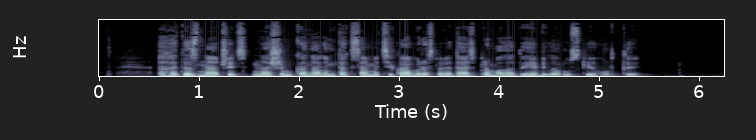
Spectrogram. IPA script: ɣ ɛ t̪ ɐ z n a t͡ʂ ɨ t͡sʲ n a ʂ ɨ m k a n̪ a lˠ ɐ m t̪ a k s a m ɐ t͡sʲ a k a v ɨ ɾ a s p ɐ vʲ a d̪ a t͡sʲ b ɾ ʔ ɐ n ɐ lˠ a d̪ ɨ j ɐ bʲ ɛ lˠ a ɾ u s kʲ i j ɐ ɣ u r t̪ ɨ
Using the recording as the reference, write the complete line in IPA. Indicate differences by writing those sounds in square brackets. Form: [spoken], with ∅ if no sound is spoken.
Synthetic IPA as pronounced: ɣ ɛ t̪ ɐ z n a t͡ʂ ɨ t͡sʲ n a ʂ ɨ m k a n̪ a lˠ ɐ m t̪ a k s a m ɐ t͡sʲ [i] k a v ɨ ɾ [ɐ] s p ɐ vʲ a d̪ a t͡sʲ [p] ɾ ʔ ɐ [m] ɐ lˠ a d̪ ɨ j ɐ bʲ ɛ lˠ a ɾ u s kʲ i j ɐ ɣ u r t̪ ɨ

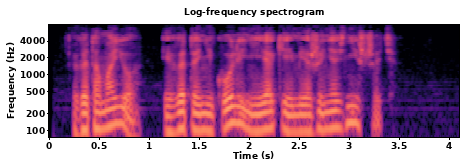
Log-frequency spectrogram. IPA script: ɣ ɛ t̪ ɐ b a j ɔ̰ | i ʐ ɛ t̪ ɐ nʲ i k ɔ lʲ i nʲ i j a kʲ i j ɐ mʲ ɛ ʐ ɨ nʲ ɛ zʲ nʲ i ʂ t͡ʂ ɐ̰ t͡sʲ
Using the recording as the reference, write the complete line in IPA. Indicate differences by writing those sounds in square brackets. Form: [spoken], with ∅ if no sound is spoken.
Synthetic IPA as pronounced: ɣ ɛ t̪ ɐ [m] a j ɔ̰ | i [ɣ] ɛ t̪ ɐ nʲ i k ɔ lʲ i nʲ i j a kʲ i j ɐ mʲ ɛ ʐ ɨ nʲ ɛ zʲ nʲ i ʂ t͡ʂ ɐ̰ t͡sʲ

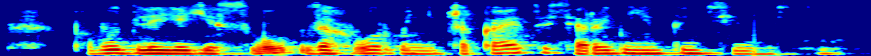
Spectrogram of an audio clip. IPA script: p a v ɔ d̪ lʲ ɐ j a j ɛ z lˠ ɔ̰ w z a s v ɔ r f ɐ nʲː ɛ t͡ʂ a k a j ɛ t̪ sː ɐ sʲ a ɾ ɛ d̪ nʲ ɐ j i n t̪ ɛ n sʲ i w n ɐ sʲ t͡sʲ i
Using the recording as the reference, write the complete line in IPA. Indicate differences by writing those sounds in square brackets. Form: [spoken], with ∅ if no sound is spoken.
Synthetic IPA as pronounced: p a v ɔ d̪ lʲ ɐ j a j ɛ [s] lˠ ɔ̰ w z a [x] v ɔ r [v] ɐ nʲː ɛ t͡ʂ a k a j ɛ t̪ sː ɐ sʲ a ɾ ɛ d̪ nʲ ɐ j i n t̪ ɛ n sʲ i w n ɐ sʲ t͡sʲ i

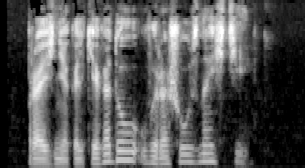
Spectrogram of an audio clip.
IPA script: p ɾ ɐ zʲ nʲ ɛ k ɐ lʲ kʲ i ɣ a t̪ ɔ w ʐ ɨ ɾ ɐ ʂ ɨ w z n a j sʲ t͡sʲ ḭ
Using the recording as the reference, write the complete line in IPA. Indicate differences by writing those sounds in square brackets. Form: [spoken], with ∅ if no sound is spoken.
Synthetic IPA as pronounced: p ɾ ɐ zʲ nʲ ɛ k ɐ lʲ kʲ i ɣ a [d̪] ɔ w [v] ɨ ɾ ɐ ʂ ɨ w z n a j sʲ t͡sʲ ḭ

